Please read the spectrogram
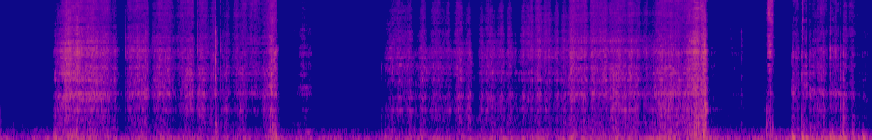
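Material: Polystyrene foam.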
